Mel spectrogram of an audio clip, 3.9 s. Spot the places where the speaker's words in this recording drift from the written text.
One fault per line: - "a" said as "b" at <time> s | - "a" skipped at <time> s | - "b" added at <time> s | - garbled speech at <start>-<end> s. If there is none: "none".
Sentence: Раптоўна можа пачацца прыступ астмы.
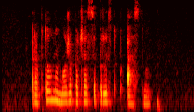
none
